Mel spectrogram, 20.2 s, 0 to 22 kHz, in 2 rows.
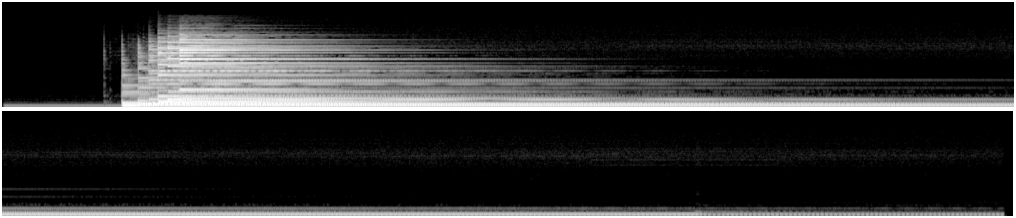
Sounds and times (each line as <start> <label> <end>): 1.2 Clean E7 Guitar Chord 12.1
